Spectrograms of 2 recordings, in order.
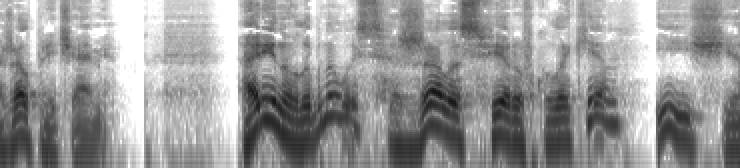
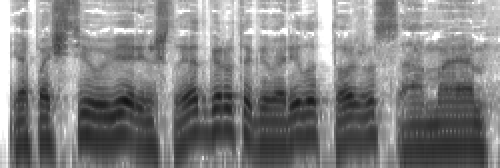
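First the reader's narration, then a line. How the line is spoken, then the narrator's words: Gloomy reply. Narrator (Russian): мрачно ответил я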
